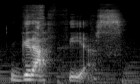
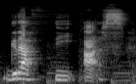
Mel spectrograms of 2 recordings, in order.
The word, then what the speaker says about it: gracias: thank you in Spanish gracias gracias have you noticed how I finished that with an S and I have no problem pronouncing that is not to be confused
